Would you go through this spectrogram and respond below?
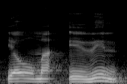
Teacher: তানবিনের পর আইন আসছে, হরফে হলকি থেকে একটি হরফ আসছে, তার মানে এখানে আমরা ইজহার করব, গুন্না করব না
